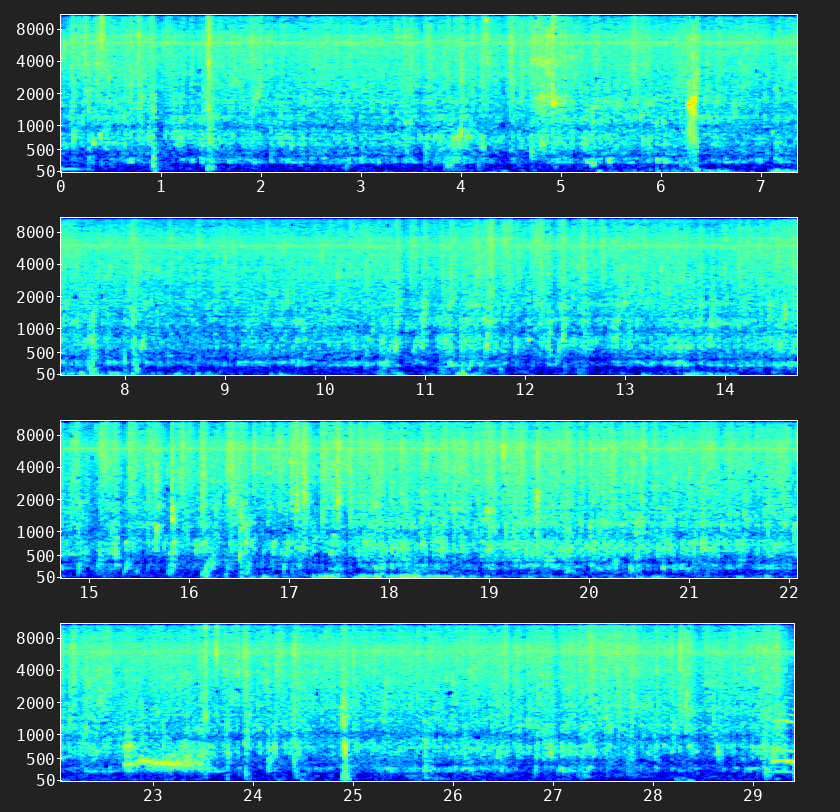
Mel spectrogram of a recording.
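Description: Quiet countryside background with a dove cooing and a few light knocks; the clearest call comes briefly about three quarters of the way through.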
